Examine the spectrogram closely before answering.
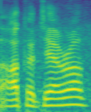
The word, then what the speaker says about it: Arcartera: Absolutely, yeah, Arcartera. Arctera. What does that stand for? Where does the name come from? The name actually derives from Spanish, cartera, which means wallet.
